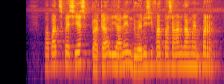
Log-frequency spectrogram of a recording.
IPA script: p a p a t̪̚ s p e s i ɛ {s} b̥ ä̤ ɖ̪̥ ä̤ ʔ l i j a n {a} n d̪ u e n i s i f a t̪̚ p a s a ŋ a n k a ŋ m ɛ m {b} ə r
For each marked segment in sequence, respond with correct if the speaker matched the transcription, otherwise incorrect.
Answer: correct, incorrect, incorrect

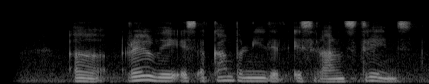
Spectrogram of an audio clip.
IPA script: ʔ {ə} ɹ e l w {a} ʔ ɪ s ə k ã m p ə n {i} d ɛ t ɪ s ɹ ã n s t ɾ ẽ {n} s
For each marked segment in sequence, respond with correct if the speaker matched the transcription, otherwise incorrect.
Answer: correct, incorrect, correct, correct

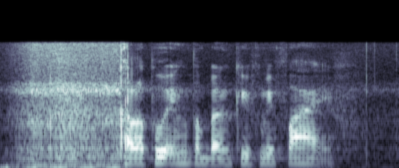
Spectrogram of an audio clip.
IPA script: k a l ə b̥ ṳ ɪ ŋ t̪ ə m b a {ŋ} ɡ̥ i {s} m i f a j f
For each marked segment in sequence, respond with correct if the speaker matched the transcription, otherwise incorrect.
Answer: correct, incorrect

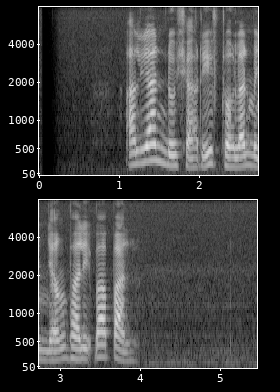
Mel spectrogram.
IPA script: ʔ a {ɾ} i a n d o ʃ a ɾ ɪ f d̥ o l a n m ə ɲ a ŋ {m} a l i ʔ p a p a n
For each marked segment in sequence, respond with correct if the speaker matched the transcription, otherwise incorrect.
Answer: incorrect, incorrect

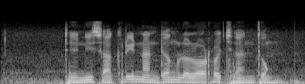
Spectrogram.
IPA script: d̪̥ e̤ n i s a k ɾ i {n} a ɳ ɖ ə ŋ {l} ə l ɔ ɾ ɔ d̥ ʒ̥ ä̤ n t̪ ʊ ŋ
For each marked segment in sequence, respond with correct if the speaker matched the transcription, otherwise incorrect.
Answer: correct, correct

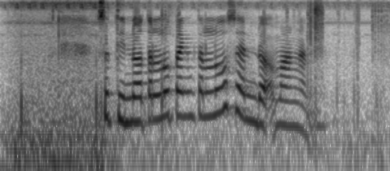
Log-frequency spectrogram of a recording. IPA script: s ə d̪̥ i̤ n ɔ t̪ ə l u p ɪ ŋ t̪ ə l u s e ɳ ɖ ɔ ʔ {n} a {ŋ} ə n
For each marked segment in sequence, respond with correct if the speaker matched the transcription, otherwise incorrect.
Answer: incorrect, correct

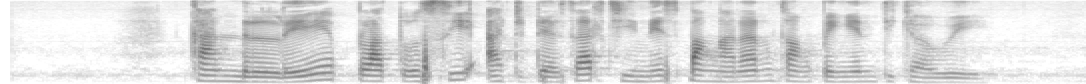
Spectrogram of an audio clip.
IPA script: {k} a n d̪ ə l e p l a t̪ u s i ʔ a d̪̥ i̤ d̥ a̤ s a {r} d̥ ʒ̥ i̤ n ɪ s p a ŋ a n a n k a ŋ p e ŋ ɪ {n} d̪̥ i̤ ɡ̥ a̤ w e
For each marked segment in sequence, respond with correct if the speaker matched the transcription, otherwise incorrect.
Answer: correct, correct, correct

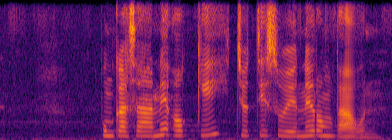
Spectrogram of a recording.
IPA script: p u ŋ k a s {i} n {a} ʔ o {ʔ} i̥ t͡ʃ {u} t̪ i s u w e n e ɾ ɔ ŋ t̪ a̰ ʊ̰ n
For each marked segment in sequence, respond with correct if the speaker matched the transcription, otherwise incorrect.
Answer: incorrect, incorrect, incorrect, correct

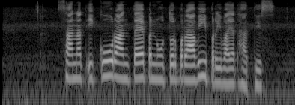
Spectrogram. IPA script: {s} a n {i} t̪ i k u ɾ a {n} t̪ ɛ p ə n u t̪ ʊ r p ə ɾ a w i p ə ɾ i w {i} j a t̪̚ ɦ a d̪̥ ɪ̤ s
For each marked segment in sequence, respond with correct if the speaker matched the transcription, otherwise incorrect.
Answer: correct, incorrect, correct, incorrect

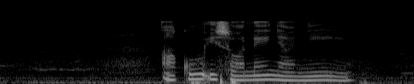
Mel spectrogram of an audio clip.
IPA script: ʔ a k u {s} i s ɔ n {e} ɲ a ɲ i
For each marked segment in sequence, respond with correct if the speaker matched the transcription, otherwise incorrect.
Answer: incorrect, correct

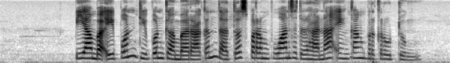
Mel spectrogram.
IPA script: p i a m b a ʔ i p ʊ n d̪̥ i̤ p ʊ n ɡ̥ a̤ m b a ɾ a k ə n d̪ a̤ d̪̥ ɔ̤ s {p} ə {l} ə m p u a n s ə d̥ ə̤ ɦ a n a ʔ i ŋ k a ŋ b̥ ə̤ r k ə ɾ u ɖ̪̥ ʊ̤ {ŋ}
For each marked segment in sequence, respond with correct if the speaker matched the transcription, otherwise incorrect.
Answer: correct, incorrect, correct

